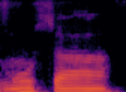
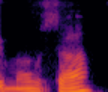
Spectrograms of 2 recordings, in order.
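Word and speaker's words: موسى: With the ya without dots, so it's pronounced like this alif as well. So it's just spelled that way, Musa and Isa.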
